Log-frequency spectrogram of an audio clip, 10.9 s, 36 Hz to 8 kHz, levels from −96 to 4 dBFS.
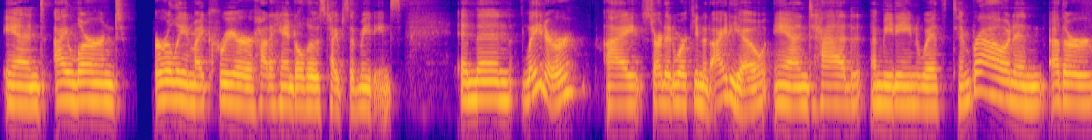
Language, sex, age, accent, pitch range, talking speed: English, female, 20-39, American, 145-175 Hz, 170 wpm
